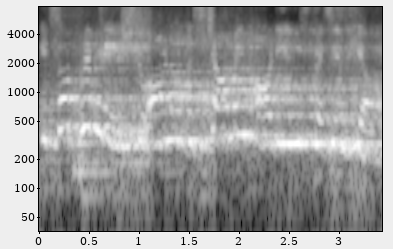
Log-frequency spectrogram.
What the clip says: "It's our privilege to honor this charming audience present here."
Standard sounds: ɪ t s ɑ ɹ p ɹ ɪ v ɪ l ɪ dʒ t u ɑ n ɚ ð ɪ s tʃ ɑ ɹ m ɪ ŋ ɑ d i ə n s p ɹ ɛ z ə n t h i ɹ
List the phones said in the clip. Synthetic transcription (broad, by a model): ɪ t s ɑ p ɹ ɪ v ɪ l ɪ dʒ t u ɑ n ɚ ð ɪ s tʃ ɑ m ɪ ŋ ɑ d i ə n s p ɛ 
